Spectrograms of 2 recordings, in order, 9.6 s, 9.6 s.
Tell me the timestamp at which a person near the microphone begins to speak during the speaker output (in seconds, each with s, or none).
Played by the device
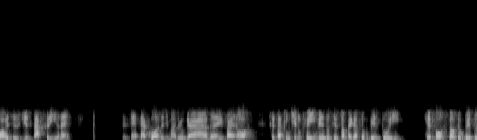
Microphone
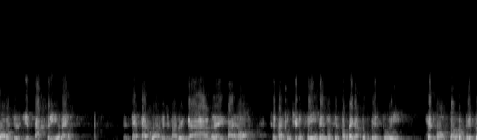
none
